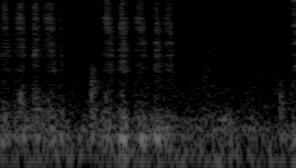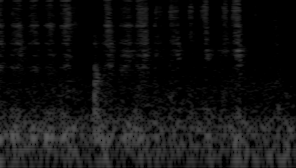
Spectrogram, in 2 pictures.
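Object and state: Colored pencil on a paper sheet.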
